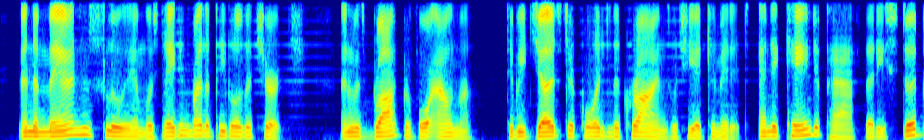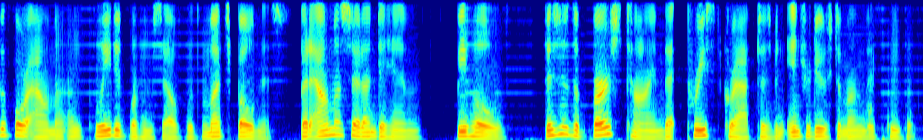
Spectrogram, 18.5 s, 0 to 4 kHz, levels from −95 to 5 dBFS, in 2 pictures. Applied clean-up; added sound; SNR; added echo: neural separator model SepFormer WHAMR!.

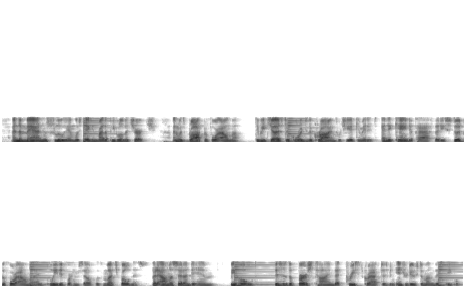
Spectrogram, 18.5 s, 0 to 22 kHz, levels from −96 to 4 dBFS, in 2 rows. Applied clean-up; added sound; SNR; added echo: classical method WPE with log-MMSE.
